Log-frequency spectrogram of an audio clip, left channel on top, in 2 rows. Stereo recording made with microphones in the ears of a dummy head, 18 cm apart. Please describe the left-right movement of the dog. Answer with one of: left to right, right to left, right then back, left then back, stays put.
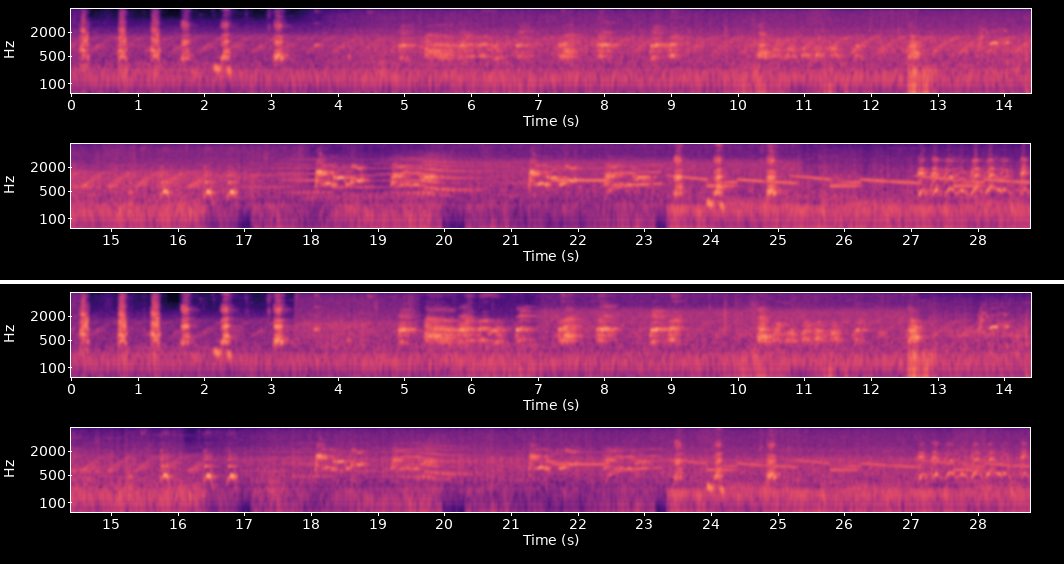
right to left.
